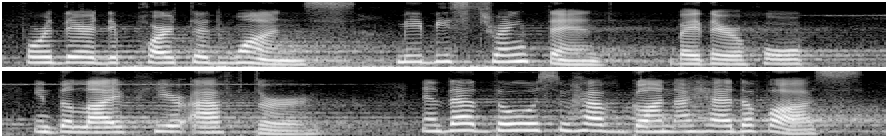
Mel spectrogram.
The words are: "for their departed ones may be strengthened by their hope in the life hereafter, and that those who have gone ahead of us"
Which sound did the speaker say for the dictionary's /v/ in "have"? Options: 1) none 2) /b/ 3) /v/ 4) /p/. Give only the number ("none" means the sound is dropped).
3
